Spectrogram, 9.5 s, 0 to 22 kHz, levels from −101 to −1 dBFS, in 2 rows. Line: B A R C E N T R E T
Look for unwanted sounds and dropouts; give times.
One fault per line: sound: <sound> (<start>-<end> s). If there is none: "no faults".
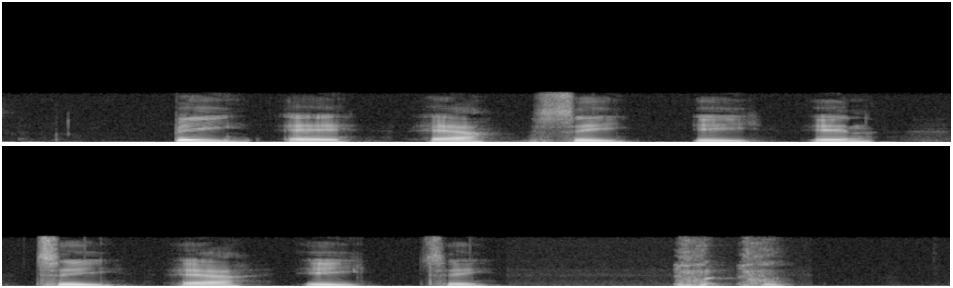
sound: cough (8.1-8.7 s)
